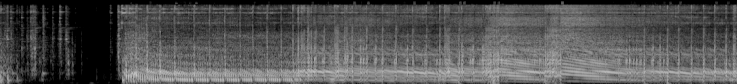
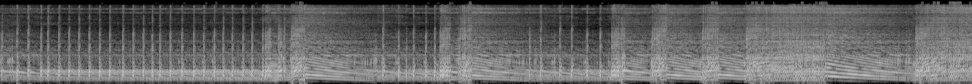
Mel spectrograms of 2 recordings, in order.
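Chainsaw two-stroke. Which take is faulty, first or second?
first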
